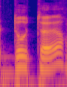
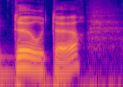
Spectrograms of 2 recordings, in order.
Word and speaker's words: hauteur: On ne dit pas d'auteur, mais de hauteur, puisque le H de ce mot est un H aspiré.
